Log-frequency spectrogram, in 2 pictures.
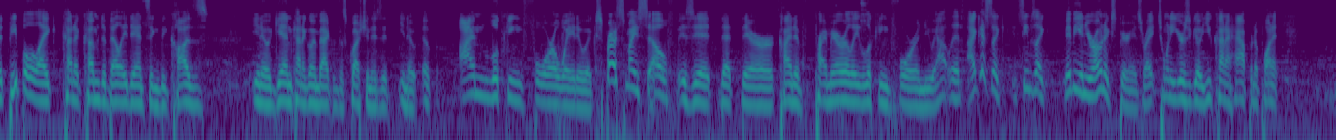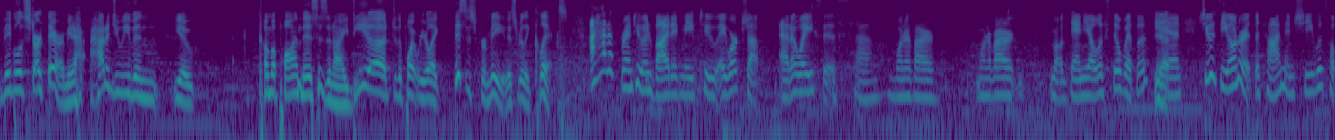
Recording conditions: busy venue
